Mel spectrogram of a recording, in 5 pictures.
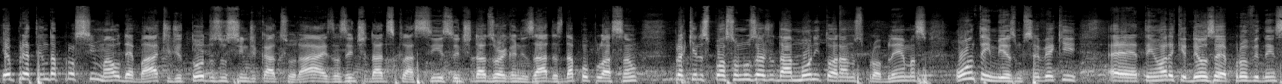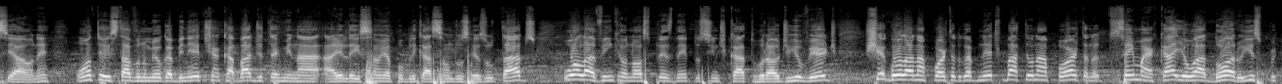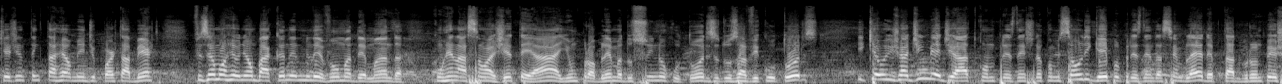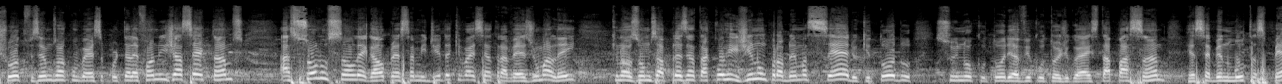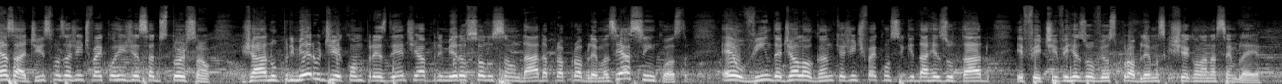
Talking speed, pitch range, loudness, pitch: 205 wpm, 155-205 Hz, -11 LUFS, 180 Hz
